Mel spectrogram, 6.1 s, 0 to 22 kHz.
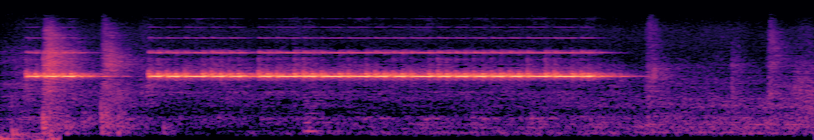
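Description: Electronic beeper of a Unite U-110 portable wheel balancer: one short high beep, then a long steady beep at the same pitch lasting about three and a half seconds. A few faint clicks follow near the end.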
